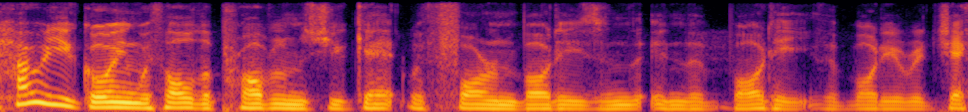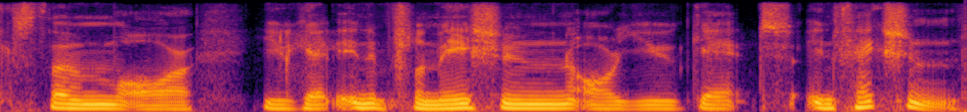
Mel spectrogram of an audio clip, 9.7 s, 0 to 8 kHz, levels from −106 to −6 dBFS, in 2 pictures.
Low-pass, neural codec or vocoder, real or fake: 7.2 kHz; none; real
